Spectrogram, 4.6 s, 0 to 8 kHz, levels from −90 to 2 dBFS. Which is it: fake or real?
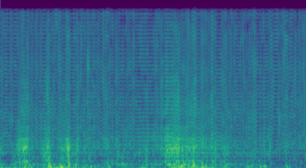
fake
